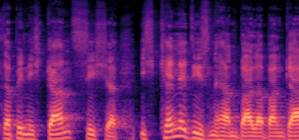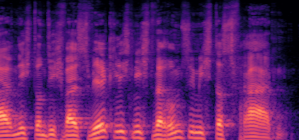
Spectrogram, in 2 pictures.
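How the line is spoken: Gentleman, angry. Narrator (German): sagte der Herr zornig

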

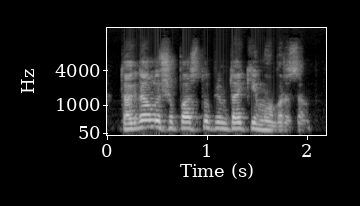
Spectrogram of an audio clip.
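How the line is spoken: Low, fast, clipped voice. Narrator (Russian): Шевцов понизил голос и заговорил быстро, отрывисто, четко

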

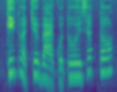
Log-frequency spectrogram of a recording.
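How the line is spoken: Smiling. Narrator (Vietnamese): Đường Khả Hinh mỉm cười nói

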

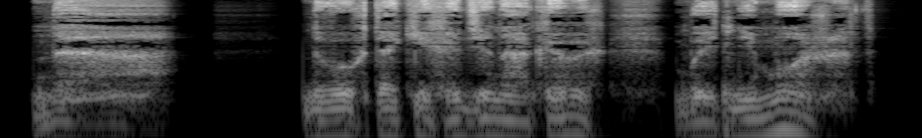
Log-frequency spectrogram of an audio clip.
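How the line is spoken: Said, then deep sigh. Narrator (Russian): проговорил Катфаэль и глубоко вздохнул

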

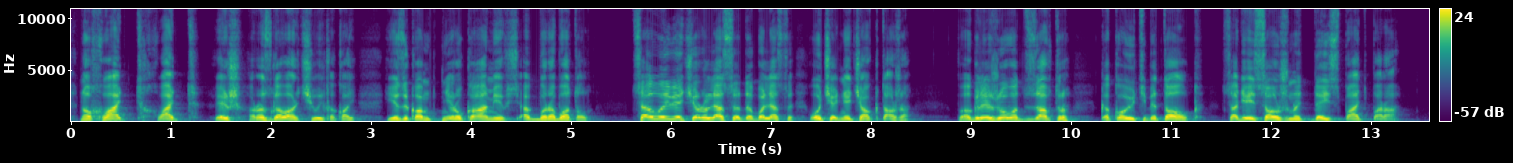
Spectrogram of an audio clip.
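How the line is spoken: Grumbling, seemingly angry. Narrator (Russian): будто рассердился, заворчал

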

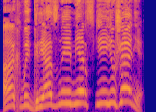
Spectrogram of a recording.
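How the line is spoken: Angry shout. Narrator (Russian): закричала мамаша

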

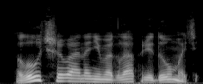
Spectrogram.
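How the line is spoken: Cheerful exclamation. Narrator (Russian): весело воскликнул Эль

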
